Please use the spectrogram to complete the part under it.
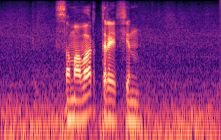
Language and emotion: Russian, neutral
